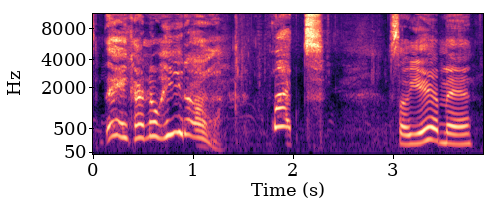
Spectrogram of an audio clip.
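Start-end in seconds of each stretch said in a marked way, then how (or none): 0.0-2.3 high-pitched, incredulous disbelief; incredulous complaint. Real, not acted. Traveler griping about restaurants with no heat, incredulous. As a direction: voice jumps way up in disbelief.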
